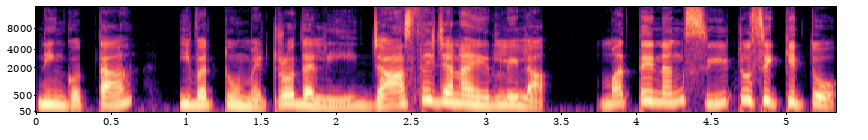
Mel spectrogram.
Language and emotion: Kannada, happy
